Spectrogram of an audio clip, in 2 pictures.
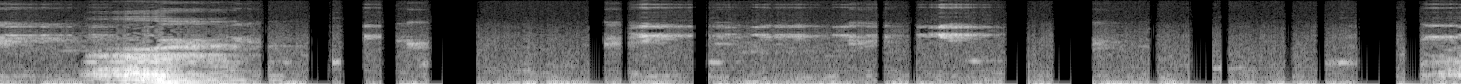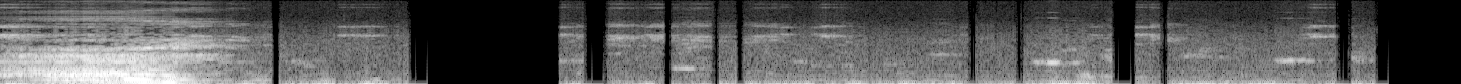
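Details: A napping baby pony (foal) snoring: two rough, breathy, low snores, one at the start and another about seven seconds later, with quieter soft breathing and faint high chirping in between.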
